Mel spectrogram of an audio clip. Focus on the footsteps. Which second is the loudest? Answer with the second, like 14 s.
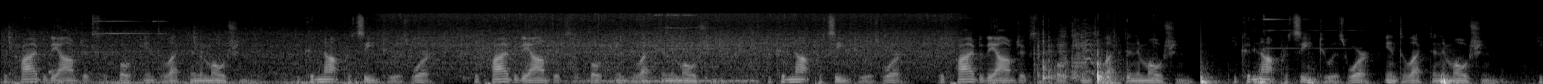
11 s.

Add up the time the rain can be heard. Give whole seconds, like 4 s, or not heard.
10 s.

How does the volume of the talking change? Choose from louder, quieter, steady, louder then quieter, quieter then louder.
steady.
